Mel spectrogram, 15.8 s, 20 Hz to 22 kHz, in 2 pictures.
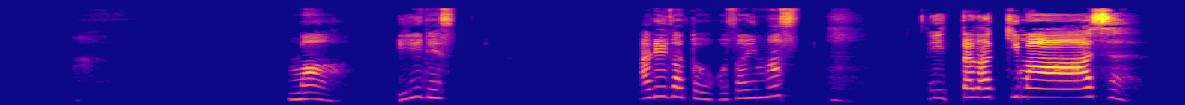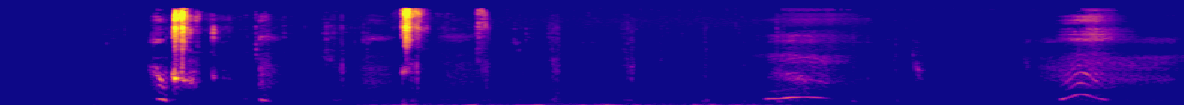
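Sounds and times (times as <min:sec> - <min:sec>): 
speech: 0:01.9 - 0:03.1, 0:04.3 - 0:07.6, 0:08.9 - 0:09.2, 0:13.0 - 0:13.5
caramel popcorn crunching: 0:09.0 - 0:14.2.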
